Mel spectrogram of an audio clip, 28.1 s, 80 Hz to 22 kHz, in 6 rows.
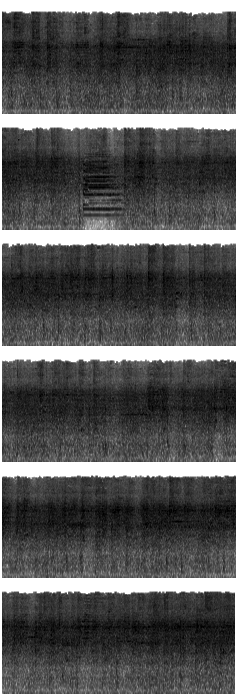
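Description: Freight train of tank wagons rolling past behind a 060-DA diesel-electric locomotive, its wheels clattering steadily over the rail joints. A short horn blast sounds about six seconds in.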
